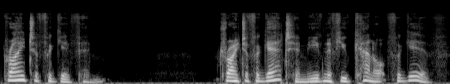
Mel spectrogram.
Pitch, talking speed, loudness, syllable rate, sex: 145 Hz, 175 wpm, -18 LUFS, 6.0 syllables/s, male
